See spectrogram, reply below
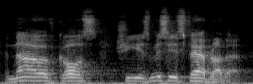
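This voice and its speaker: Pompous old English headmaster, fairly high-voiced. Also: male voice, moderate pace, gravelly, fairly bright tone. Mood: genial, rambling. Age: older. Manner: pompous, rambling, donnish. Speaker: retiring school headmaster. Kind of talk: stage comedy speech-making.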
